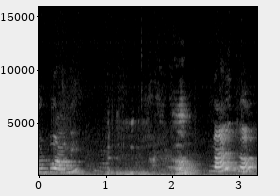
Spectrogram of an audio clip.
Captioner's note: exclaims in surprise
